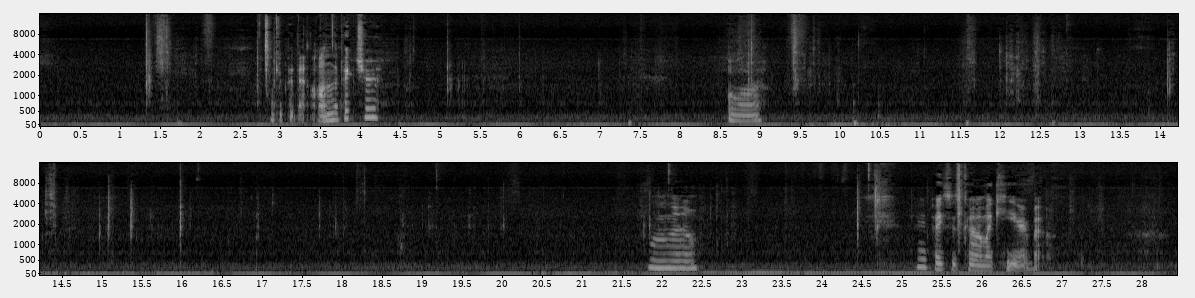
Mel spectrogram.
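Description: Paper and card pieces rustle and tap as hands arrange them on a page.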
